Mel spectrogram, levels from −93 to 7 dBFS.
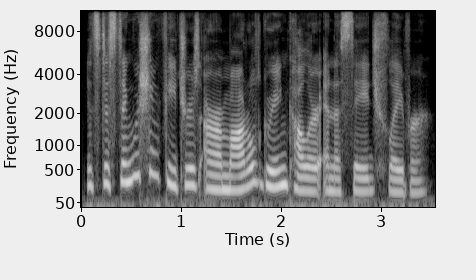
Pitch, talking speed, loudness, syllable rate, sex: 230 Hz, 205 wpm, -17 LUFS, 6.2 syllables/s, female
